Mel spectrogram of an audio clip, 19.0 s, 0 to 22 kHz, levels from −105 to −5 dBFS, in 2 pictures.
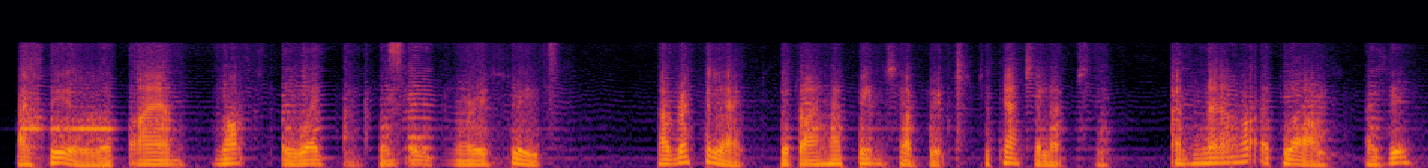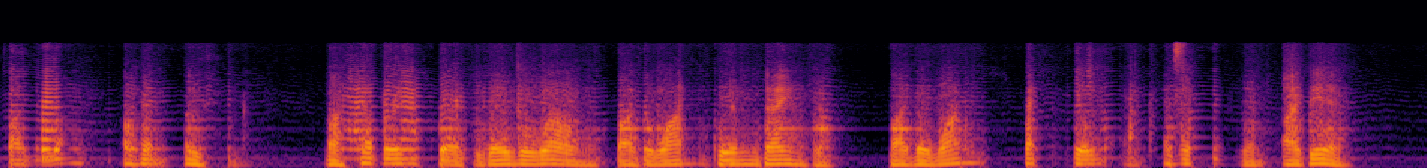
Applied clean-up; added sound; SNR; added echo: neural mask model RNNoise.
